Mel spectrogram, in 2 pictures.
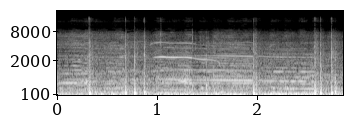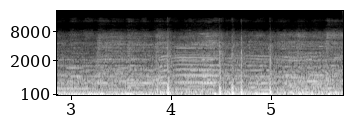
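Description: Fireworks display with many sharp bangs of shells bursting in quick succession, over loud music playing.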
